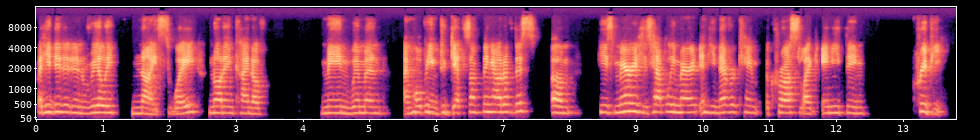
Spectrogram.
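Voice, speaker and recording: German woman chatting, lots of ums and restarts, mid pitch. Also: fairly even intonation, measured pace. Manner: hesitant, many ums and restarts. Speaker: guest speaker. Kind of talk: casual talk answering questions.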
